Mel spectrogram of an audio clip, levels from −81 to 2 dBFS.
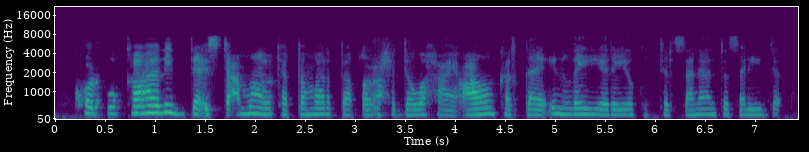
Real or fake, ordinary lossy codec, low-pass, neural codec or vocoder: fake; none; none; codec, 16 kHz, 1.1 kbps, Voila-Tokenizer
